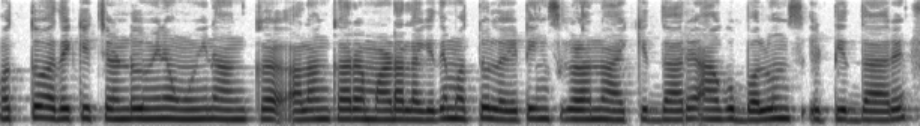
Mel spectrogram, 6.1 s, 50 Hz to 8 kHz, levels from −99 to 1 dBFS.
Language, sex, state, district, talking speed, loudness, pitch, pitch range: Kannada, female, Karnataka, Koppal, 135 wpm, -14 LUFS, 225 Hz, 220-235 Hz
